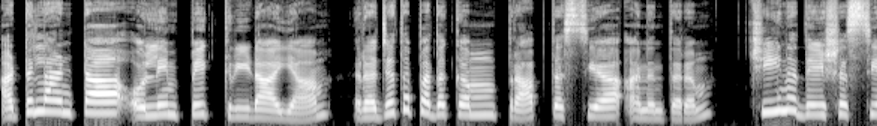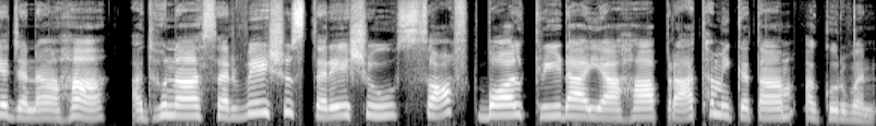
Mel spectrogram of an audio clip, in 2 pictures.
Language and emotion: Sanskrit, neutral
